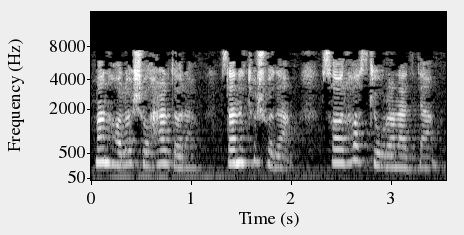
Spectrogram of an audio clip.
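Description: Lady reading as sad worn-out young wife, teary, soft and tired. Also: high-pitched, dull audio, slight background noise, natural voice. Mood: tearful. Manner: tired, sorrowful, tearful. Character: weary grieving young wife.

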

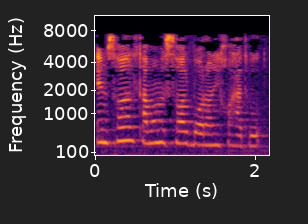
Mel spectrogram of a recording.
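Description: A woman narrating a first-person novel in a reflective, measured way, in a muffled recording with faint hiss. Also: high-pitched, a little mellow. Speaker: audiobook narrator.

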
